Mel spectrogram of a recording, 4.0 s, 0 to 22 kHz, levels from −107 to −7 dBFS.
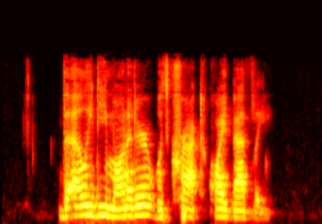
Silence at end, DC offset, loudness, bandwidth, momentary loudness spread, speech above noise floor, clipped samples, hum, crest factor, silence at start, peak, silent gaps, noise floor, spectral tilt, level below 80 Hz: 0.7 s; under 0.1%; -25 LUFS; 8.2 kHz; 10 LU; 61 dB; under 0.1%; none; 16 dB; 0.75 s; -10 dBFS; none; -85 dBFS; -6 dB/octave; -64 dBFS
